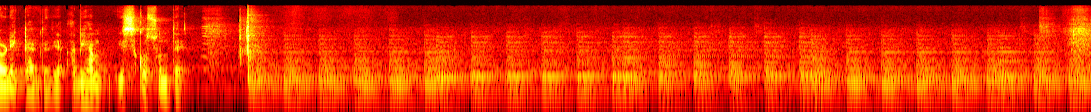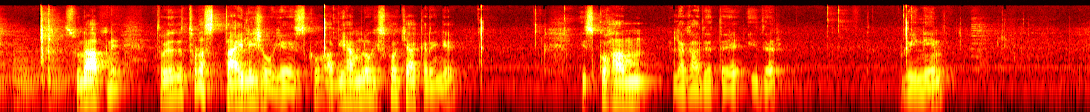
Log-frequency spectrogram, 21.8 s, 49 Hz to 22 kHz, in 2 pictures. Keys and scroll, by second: 2.2 -, 11.1 space, 21.7 p.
